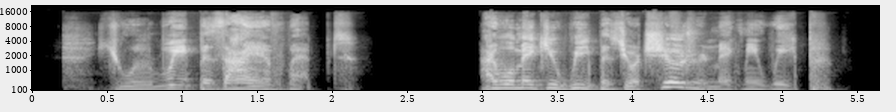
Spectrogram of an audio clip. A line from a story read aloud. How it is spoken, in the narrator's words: Out of control, Bonacera shouted hoarsely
